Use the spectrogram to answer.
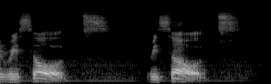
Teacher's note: The T sound is voiceless. So we say results, results. It's pronounced with S.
